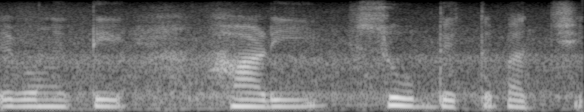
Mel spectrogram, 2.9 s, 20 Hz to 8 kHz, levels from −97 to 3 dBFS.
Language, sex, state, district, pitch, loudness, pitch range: Bengali, female, West Bengal, Jalpaiguri, 180 Hz, -20 LUFS, 175-185 Hz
